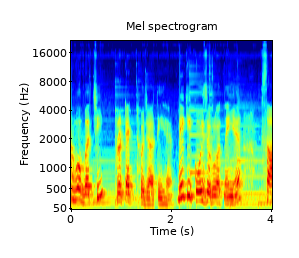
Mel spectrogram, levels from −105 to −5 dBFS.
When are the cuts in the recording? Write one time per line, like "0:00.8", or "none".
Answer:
0:02.2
